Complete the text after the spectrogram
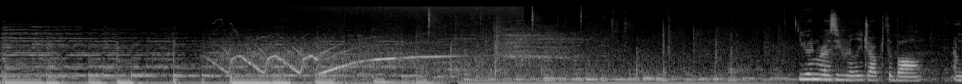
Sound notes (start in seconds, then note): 2.0 sirens wailing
